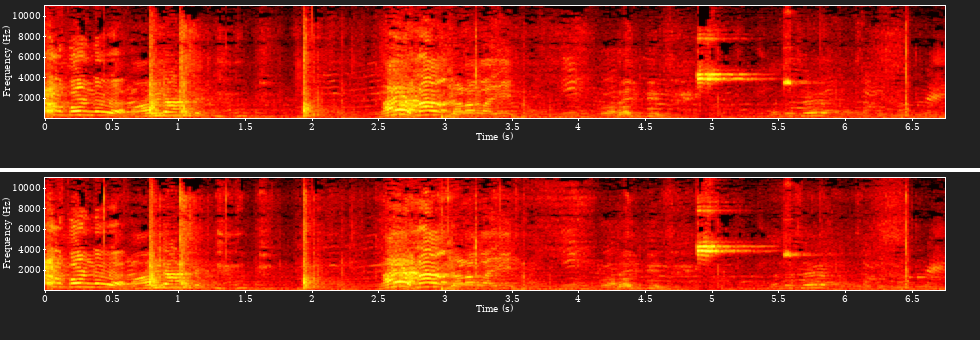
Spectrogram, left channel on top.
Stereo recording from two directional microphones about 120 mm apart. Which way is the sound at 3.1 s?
10° left (ahead or behind).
